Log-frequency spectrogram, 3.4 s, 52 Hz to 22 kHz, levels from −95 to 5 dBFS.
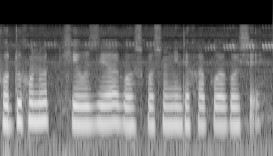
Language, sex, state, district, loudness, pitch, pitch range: Assamese, male, Assam, Sonitpur, -16 LUFS, 180 Hz, 175-190 Hz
